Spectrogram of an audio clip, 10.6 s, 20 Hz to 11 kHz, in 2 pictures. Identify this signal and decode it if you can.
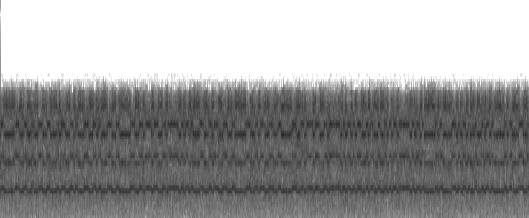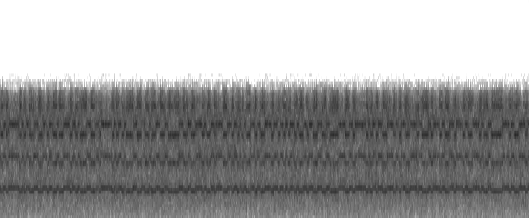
Two-tone teleprinter signal, about 170 Hz shift.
